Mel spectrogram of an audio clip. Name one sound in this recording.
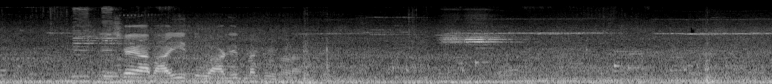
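A low rumble of street traffic runs throughout.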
